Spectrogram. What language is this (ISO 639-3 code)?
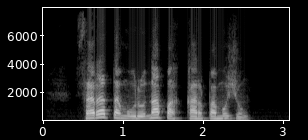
qxa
